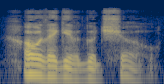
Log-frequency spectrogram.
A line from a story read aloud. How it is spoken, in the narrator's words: said one of them in a deep, rich voice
